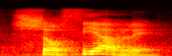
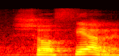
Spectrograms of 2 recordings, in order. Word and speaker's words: sociable: Sociable. Sociable. Now, in this case, it is written exactly the same way, but the pronunciation is different. So, listen again to Spanish. Escucha otra vez español. Sociable, whereas in English you say sociable.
